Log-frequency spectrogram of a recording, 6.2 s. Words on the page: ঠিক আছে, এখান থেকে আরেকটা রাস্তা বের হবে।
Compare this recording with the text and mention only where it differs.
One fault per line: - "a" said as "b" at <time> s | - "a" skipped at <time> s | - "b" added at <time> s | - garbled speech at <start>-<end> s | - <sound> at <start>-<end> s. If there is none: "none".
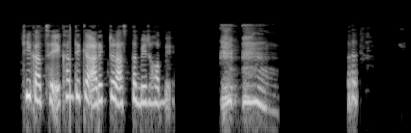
- throat clearing at 3.3-4.2 s
- laugh at 5.2-5.4 s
